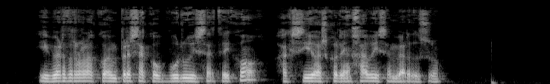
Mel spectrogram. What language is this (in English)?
Basque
